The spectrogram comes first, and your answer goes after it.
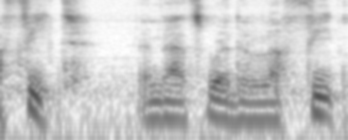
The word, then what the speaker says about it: Lafite: some people call it lai fei and that's kind of a chinese pronunciation of it so that's this is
